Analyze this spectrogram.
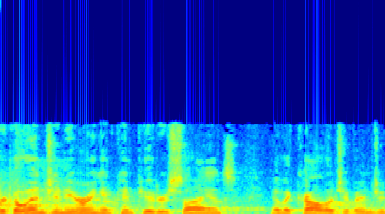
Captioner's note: applause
